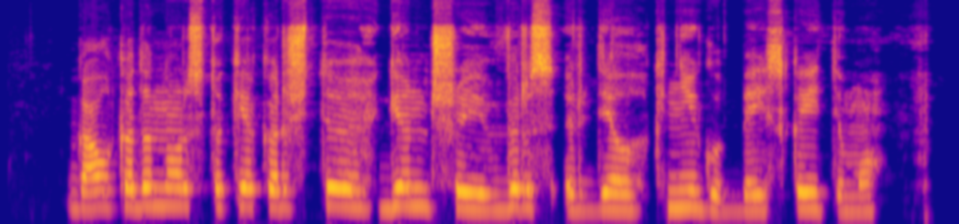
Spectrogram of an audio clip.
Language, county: Lithuanian, Kaunas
